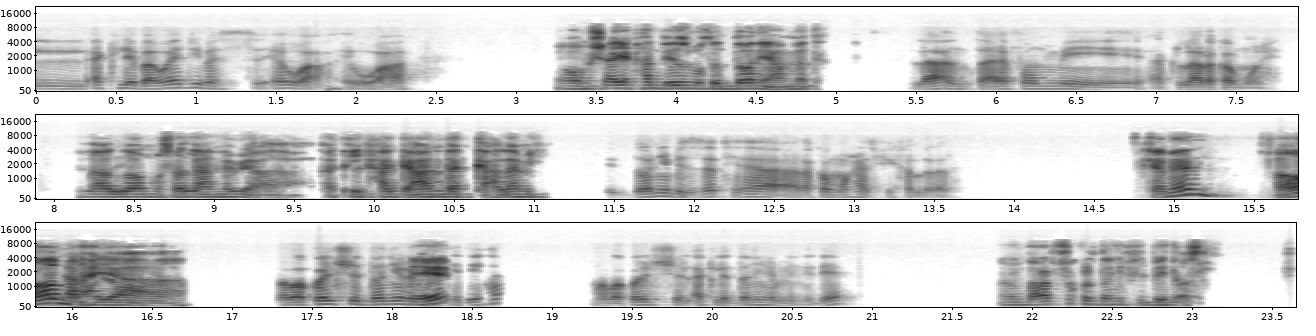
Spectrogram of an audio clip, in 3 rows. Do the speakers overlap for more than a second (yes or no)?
no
